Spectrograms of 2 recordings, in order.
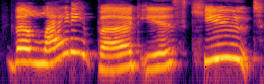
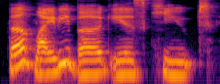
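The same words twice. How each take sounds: First: It is said with excitement. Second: It is said flatly, without excitement.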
